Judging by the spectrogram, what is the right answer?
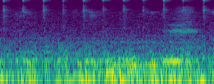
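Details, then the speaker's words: Electricity meter in a house whose power is out: faint regular ticking about five per second, but the disc is not turning. This suggests power is reaching the meter and something downstream has blown; cause unknown. "ticker I can hear it ticking so it sounds to me as though it's got electric coming to it"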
